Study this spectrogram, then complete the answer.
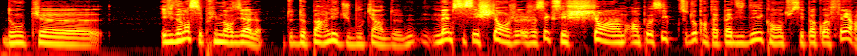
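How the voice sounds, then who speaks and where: A man with a fairly high pitch talks at a moderate pace with ordinary pitch variation, on a very clean recording with a silent background. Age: 20s. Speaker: self-published fantasy author and YouTuber. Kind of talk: casual interview. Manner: halting, repeats words.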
